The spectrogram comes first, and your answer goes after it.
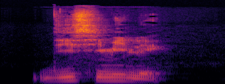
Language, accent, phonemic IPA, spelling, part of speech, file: French, France, /di.si.mi.le/, dissimiler, verb, LL-Q150 (fra)-dissimiler.wav
- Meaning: to dissimilate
